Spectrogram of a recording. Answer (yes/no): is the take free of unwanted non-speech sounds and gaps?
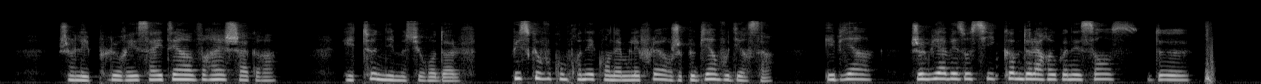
no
